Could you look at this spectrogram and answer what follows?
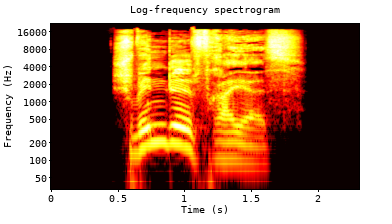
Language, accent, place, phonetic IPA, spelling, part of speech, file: German, Germany, Berlin, [ˈʃvɪndl̩fʁaɪ̯əs], schwindelfreies, adjective, De-schwindelfreies.ogg
- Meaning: strong/mixed nominative/accusative neuter singular of schwindelfrei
